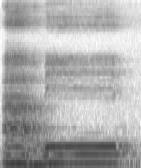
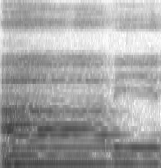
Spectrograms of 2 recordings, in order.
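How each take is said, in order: First: The second syllable's vowel is drawn out long. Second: The first syllable's vowel is drawn out long. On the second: This is how it is said locally. "Kalau di sini mungkin panjangnya A-nya"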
